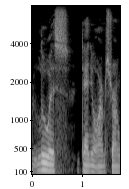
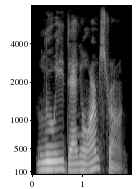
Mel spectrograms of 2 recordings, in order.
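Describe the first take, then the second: First: Louis is pronounced in an American way. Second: Louis is pronounced in a French way. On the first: "or the American way" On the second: "whether you're saying it in the French way"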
